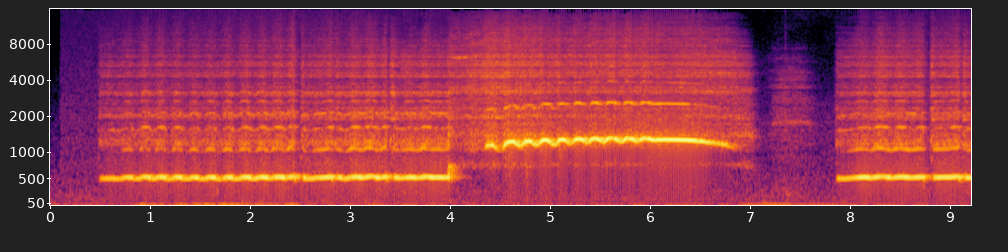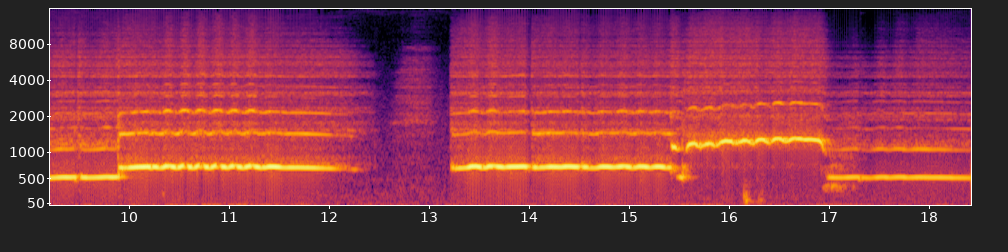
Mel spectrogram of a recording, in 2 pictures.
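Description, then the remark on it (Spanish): A prehistoric bone phalanx whistle, a phalanx found from long ago with holes in it, is played in three loud, breathy phrases, each a steady low tone that steps up to a higher shrill note, separated by short pauses. No one speaks. “Y bueno, vamos a escuchar cómo este, esta, esta persona eh, está interpretando en ese instrumento prehistórico.”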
